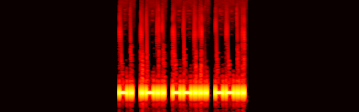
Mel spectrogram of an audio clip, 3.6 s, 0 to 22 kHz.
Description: Morse code, heard as a keyed tone, about 46 wpm, 700 Hz. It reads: NL7Z
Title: USA Call Signs - 6x Character Spacing - 45wpm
